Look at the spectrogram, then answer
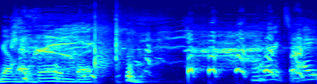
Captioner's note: all laughing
